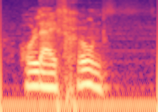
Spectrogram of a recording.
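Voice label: "olijgroen", Dutch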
